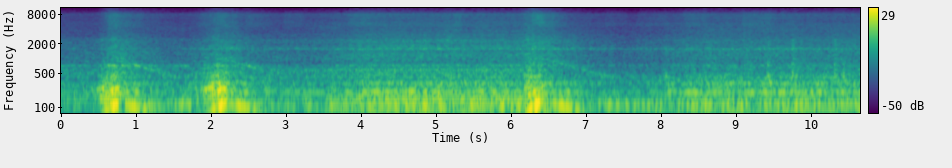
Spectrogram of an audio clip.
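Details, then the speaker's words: 1976 Dodge D100 slant six just fitted with new exhaust, started in neutral: steady idle with a few throttle blips, even exhaust note, no ticking exhaust leaks; sounds healthy, though fuel is seen pouring from the carburetor. "yep sounds like an engine I don't hear any bad leaks or anything so I think we're in good [Music] shape"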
